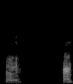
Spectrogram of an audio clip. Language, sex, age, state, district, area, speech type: Odia, male, 45-60, Odisha, Rayagada, rural, conversation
